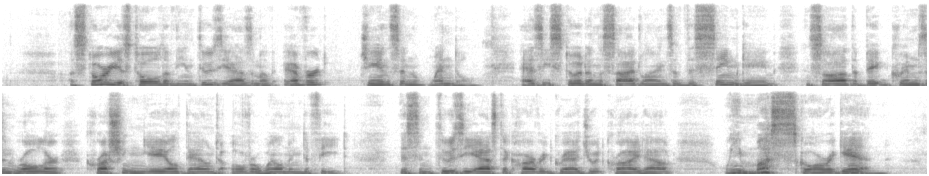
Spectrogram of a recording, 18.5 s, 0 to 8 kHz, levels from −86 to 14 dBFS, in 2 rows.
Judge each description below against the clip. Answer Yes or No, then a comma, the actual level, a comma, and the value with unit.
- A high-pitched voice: No, low, 135 Hz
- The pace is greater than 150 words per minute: No, average, 145 wpm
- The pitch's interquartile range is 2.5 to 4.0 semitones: Yes, average, 2.9 semitones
